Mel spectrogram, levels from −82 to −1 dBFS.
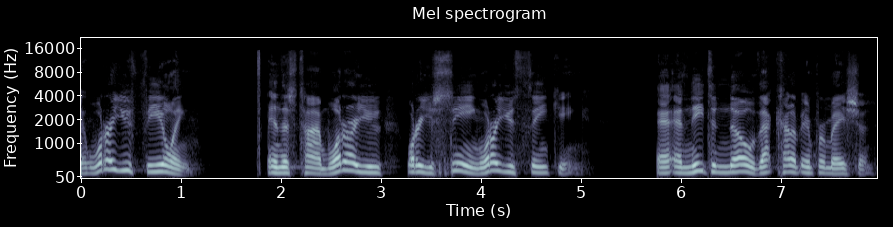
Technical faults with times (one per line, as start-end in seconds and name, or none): none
